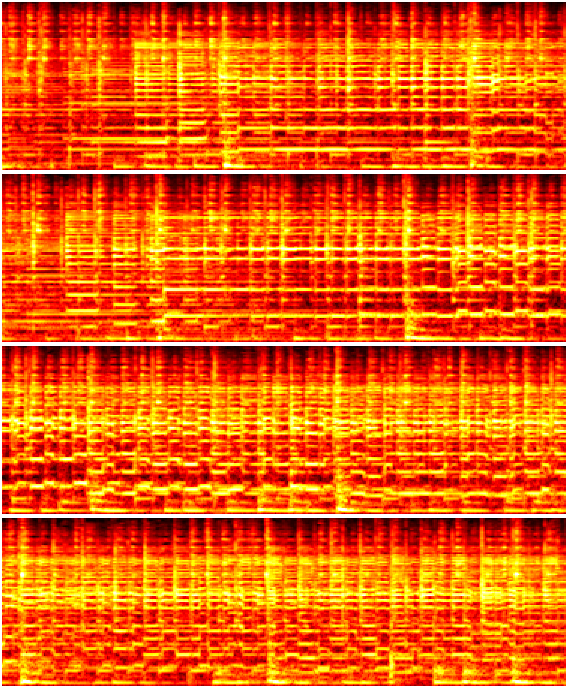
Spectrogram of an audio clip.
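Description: Instrumental interlude of Indian folk music: tabla drumming, with bass-drum strokes that glide down in pitch, under a plucked-string melody.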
